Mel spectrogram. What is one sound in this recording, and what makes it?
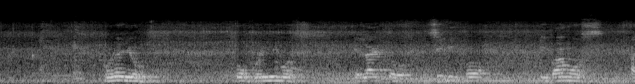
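A man speaks through a microphone and loudspeaker outdoors.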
